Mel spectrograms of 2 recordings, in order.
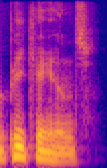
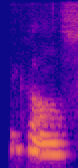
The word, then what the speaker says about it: pecans: Pecans. How do you say them? Pecans or pecans? Pecans. Pecans. Okay. down in some areas they call it pecans.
